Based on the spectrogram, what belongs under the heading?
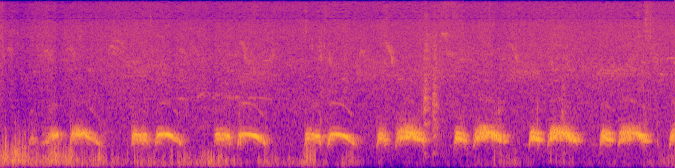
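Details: Spotted dove calling, a recording played as a lure for trapping birds: paired mellow coos repeated about once a second, each second note slightly longer, with low rumbling noise under the opening seconds.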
